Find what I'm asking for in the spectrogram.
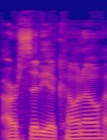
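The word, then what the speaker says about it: Arcidiacono: And then Ryan Arcidi-Okono, I think that's how you say it. – That's right? A good job, because that is a tough name.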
